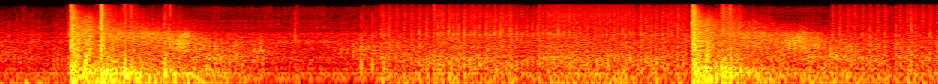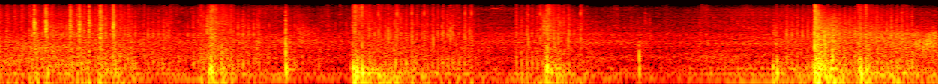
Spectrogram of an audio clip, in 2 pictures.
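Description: Loud explosions boom and rumble nearby, echoing off buildings.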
